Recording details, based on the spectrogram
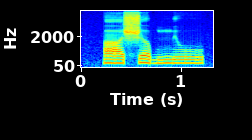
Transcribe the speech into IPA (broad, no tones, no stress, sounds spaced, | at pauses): a ʃ ə b mʲ u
